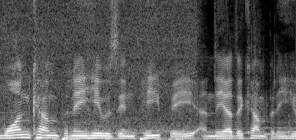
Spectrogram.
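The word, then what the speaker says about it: Phi Phi: of my stuff was legit it's the name fifi is how it looks p h i p h i p p that's how it's pronounced it's like the the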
